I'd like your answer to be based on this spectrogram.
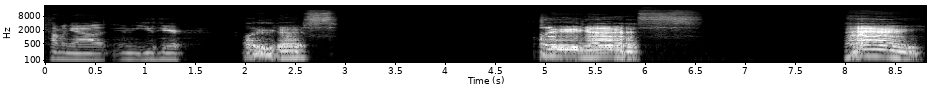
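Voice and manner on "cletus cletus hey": calls of a name building to a loud shout; golem calling out. Acted. Golem hailing his long-lost friend, building to a shout. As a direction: hail an old friend louder each time.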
